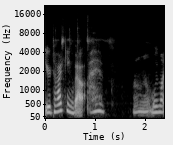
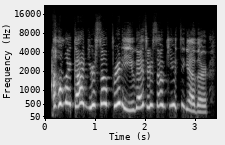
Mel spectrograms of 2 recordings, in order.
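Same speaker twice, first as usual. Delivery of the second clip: gushing, very high and loud voice; 12 semitones higher, 8 dB louder than usual. Acting out Cece greeting a new girlfriend: imitating Cece. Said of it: "She is that stupid bitch that comes up to you".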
